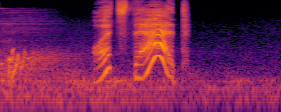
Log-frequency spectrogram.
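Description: A girl exclaims in surprise.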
